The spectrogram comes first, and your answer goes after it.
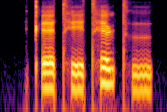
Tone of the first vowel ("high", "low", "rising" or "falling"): low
